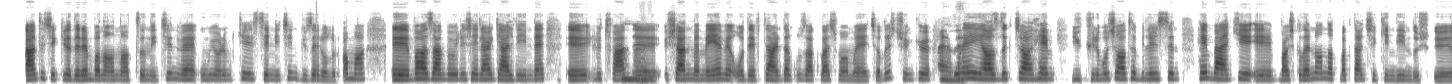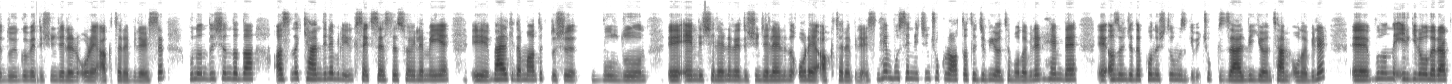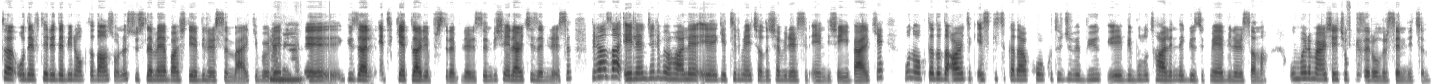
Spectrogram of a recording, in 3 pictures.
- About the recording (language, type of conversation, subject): Turkish, advice, Eyleme dönük problem çözme becerileri
- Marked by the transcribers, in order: other background noise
